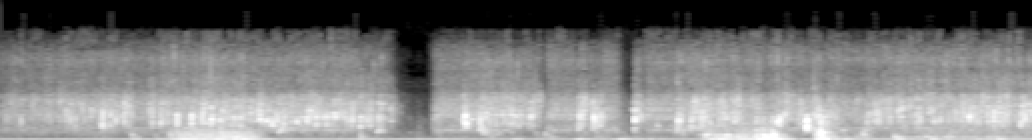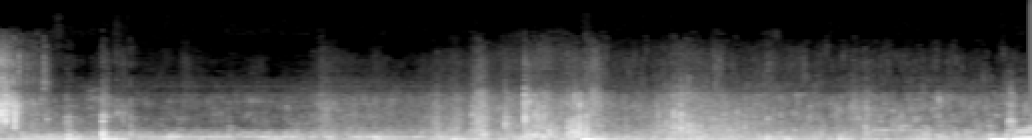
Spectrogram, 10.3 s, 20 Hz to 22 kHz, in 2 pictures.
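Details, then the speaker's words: Van water system with a Shurflo pump, accumulator and strainer, Arofa faucet, Elkay sink and 4-gallon grey water tank, tested after retightening fittings: steady rushing water, then it stops and drains cleanly with no drips; normal faucet flow and drain. "is looking good no drips is draining well so that's my water system"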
